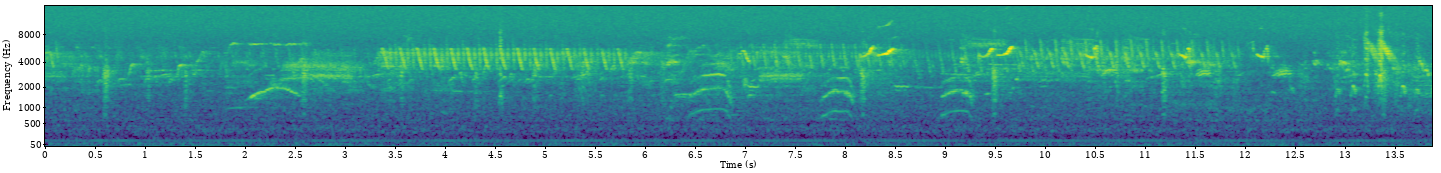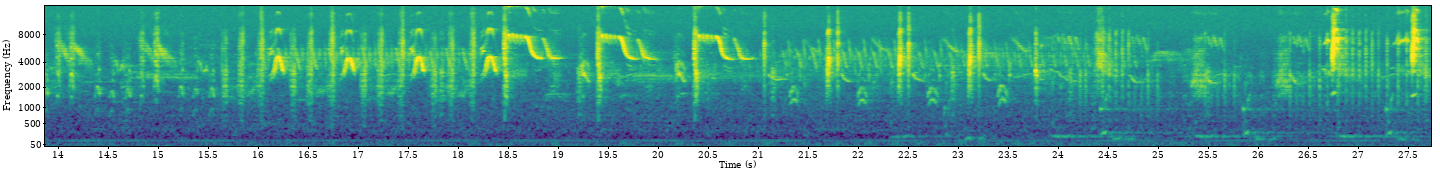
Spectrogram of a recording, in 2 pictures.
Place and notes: Eagle Lake Rd, South River, ON, Canada - DawnBirds 20200502 Reveil
Dawn chorus activity at 5:30 am. Recorded at Warbler's Roost in unorganized township of Lount in Parry Sound District of Ontario.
